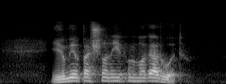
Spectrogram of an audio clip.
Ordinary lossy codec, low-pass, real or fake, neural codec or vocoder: none; none; fake; codec, 16 kHz, 0.8 kbps, ZipCodec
